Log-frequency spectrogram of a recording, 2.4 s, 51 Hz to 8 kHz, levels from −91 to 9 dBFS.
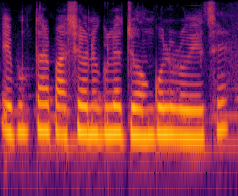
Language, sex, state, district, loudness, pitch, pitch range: Bengali, female, West Bengal, Cooch Behar, -13 LUFS, 255 Hz, 245-270 Hz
